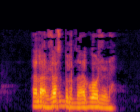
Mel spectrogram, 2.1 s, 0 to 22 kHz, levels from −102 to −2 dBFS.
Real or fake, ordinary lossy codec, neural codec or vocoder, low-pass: fake; MP3, 32 kbps; codec, 24 kHz, 3.1 kbps, DualCodec; 10.8 kHz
